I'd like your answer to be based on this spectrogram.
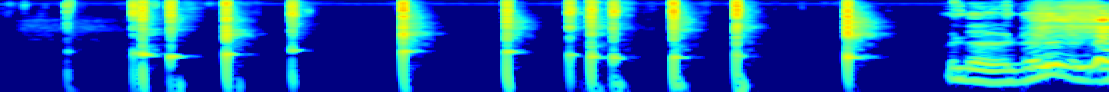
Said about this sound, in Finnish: Myös kieli ja posket taitavat monenlaisia rytmejä, vaikka tälläin.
